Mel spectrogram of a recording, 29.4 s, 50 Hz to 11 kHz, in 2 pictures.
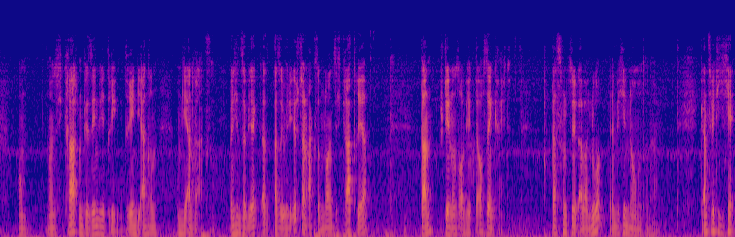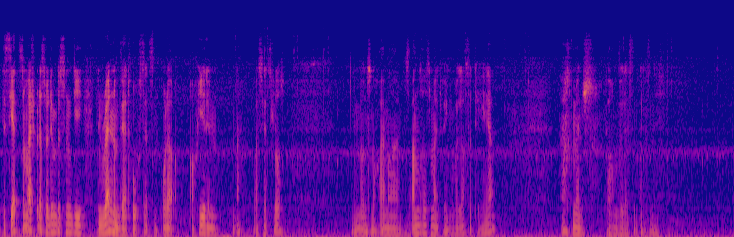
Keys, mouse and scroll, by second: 2.9 right click, 4.0 r, 7.4 click, 8.7-9.1 scroll down 3, 9.3-10.3 scroll up 5, 10.3 right click, 11.9-12.3 scroll up 2, 15.1 click, 17.7 click, 20.0 click, 20.5 click, 24.0 click, 25.2 click, 27.0 click, 29.0 click.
